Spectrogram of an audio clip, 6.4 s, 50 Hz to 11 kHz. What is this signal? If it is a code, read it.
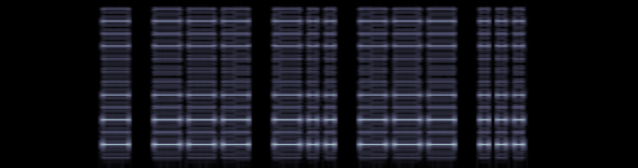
Morse code, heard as electronic beeps, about 14 wpm, 1600 Hz. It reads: TODOS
